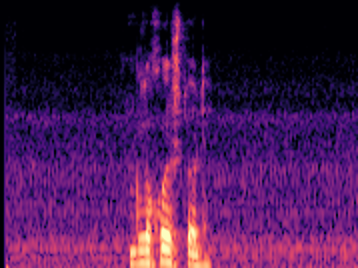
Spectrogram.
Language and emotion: Russian, neutral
